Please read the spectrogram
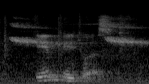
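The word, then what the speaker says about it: impetuous: इम्पीट्यूअस पढ़ते हैं सही उच्चारण के लिए, इम्पीट्यूअस।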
